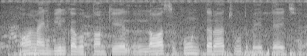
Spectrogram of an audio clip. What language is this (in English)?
Maithili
